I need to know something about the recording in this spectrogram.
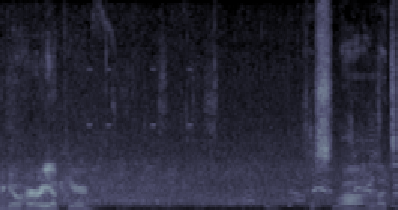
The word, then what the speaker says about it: Taysom: Taysom, that's how you say his name.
